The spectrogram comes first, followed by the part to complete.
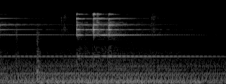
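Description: Altar bells rung at the elevation of the host during Mass: a cluster of small bells sounding twice, a short ring at the start and a stronger one about a second in, each ringing out and fading.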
